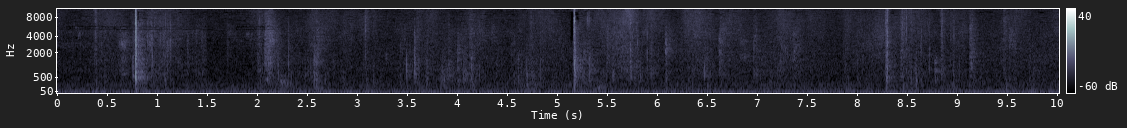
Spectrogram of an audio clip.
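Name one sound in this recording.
Paper pages rustle as account books are handled.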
